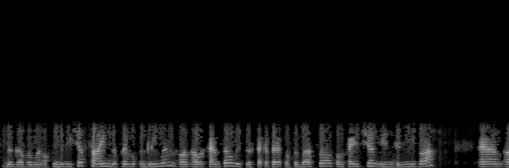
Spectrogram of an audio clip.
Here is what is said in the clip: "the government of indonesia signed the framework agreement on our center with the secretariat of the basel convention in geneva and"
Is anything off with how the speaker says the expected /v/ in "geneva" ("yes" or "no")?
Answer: no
